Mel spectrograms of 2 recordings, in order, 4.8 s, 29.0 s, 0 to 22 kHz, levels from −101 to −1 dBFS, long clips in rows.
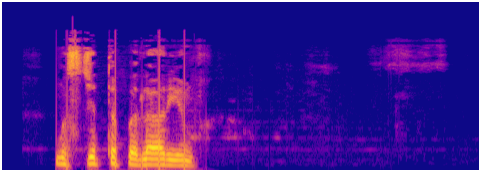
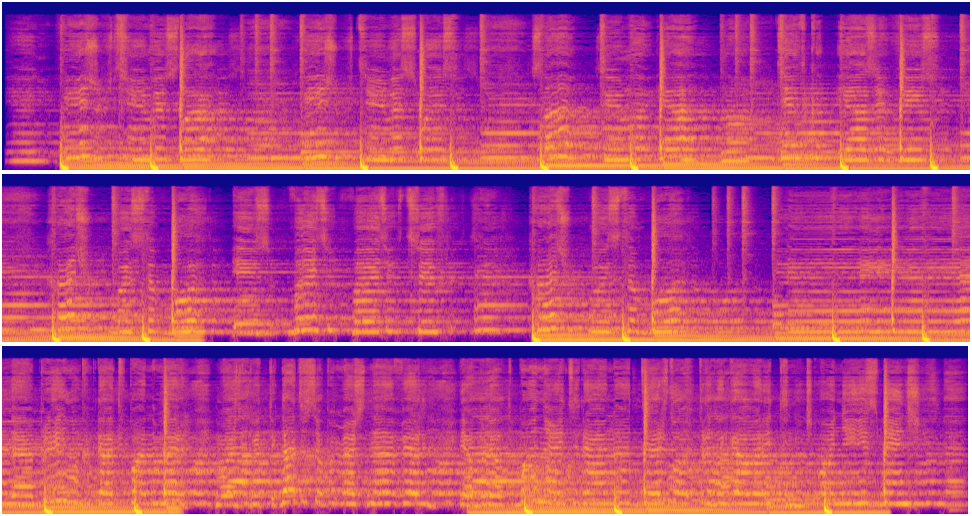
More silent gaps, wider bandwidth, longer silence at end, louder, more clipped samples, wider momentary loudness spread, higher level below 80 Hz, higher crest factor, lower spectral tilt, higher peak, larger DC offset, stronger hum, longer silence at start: neither; second, 11.5 kHz vs 16.5 kHz; first, 2.85 s vs 0 s; first, -14 LUFS vs -19 LUFS; neither; about the same, 10 LU vs 10 LU; second, -48 dBFS vs -20 dBFS; about the same, 18 dB vs 16 dB; about the same, -4.5 dB/octave vs -5.5 dB/octave; about the same, 0 dBFS vs -2 dBFS; neither; neither; first, 0.55 s vs 0.05 s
